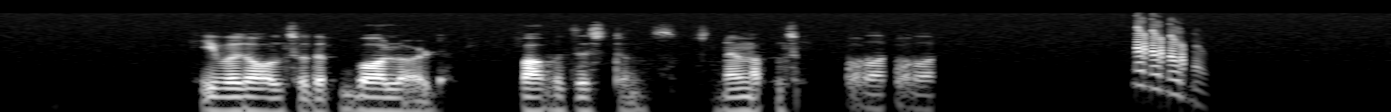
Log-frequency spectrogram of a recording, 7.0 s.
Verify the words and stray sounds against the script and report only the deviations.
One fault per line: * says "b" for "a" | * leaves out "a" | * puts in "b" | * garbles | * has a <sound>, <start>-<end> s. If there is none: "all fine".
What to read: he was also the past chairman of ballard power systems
* leaves out "past chairman of"
* garbles
* has a laugh, 4.2-4.7 s
* has a chirp, 5.7-6.1 s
